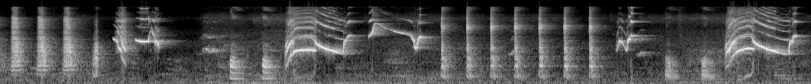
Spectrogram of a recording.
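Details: Javan myna tutor and trigger song: trains of sharp rapid clicks, slurred whistles sliding up and down, and a loud harsh downswept squawk heard twice.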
